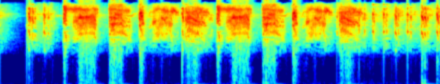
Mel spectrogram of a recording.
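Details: Lure sound meant to call edible-nest swiftlets: loud, harsh, buzzy chirrups run together into long high chattering bursts about half a second each, with sharp clicks between them.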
